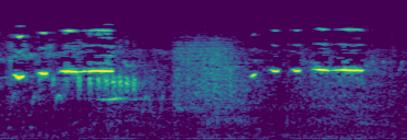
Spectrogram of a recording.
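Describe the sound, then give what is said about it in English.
An orange-breasted bushshrike sings a series of clear, whistled notes in short repeated bursts, fairly loud, over a soft background of other outdoor noise. “Listen to that bird. Listen to him. He sounds so important, as if he's the only one singing.”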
